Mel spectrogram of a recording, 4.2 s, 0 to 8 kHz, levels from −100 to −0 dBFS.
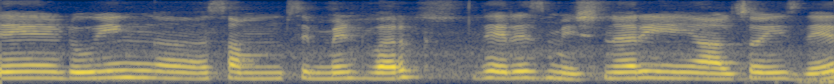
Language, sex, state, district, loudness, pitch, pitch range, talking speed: English, female, Odisha, Nuapada, -16 LUFS, 220 Hz, 210-230 Hz, 170 wpm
